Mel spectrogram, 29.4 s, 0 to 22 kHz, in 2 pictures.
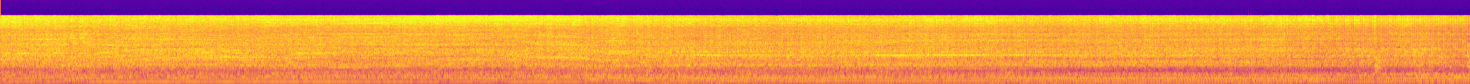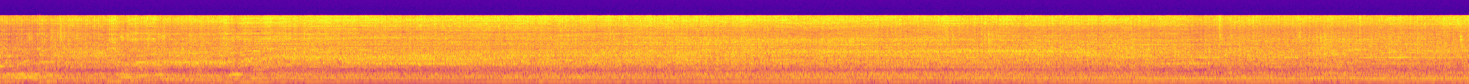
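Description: Kubota B2910 compact tractor's three-cylinder diesel engine running as the tractor drives. Its engine speed drops about six seconds in and comes back up around seventeen seconds in, with a brief dip and rise just before, then runs steadily.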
